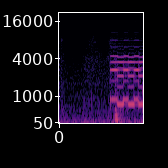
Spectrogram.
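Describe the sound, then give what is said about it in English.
A telephone starts ringing partway through, a steady electronic ring with a bright, tonal pitch that continues to the end after a moment of quiet. “Dad, no, don't pick up the phone!”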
